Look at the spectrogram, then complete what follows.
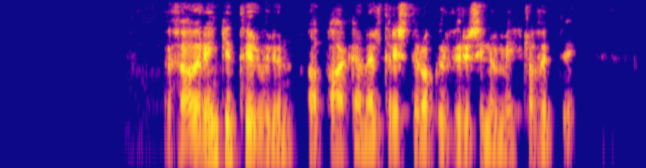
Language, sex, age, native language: Icelandic, male, 20-29, Icelandic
